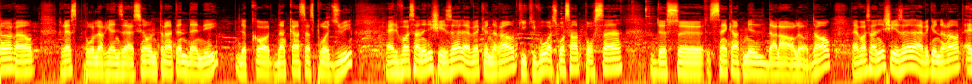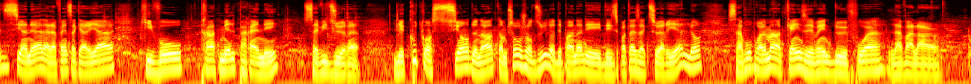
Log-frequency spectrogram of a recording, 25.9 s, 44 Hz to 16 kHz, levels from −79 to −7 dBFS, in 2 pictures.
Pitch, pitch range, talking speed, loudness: 110 Hz, 100-125 Hz, 190 wpm, -14 LUFS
